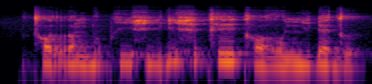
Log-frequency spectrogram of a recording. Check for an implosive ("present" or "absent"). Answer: present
